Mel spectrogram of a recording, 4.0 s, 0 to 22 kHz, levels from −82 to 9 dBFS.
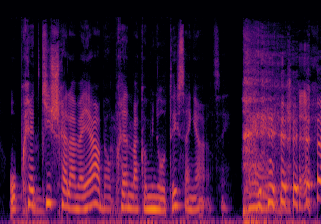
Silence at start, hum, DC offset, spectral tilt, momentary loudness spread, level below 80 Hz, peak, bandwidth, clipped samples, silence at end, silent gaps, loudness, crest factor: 0.15 s; none; under 0.1%; -4.5 dB/octave; 7 LU; -44 dBFS; -12 dBFS; 16.5 kHz; under 0.1%; 0 s; none; -24 LUFS; 12 dB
